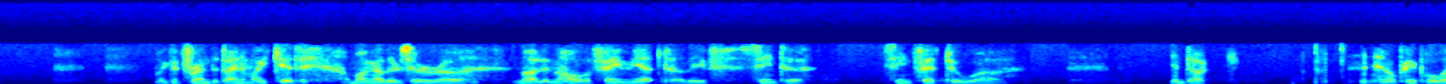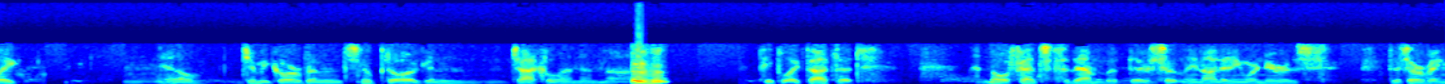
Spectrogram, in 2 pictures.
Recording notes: I sit down on the phone with my friend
